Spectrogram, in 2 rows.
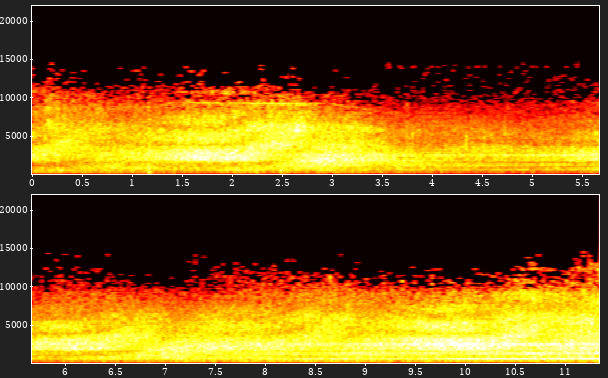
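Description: PESA Elf EN76 electric multiple unit approaching and growing steadily louder. A steady whine comes in about four seconds in and strengthens as the train nears.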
